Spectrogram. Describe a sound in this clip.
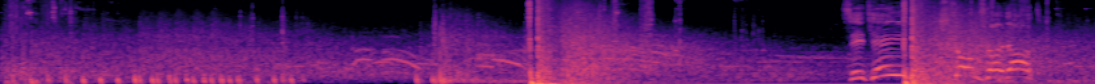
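A rifle fires single loud shots close by.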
